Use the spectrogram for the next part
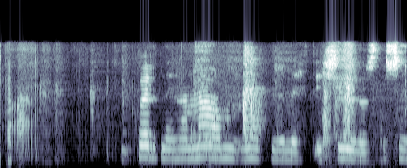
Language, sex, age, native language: Icelandic, female, 11, Icelandic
